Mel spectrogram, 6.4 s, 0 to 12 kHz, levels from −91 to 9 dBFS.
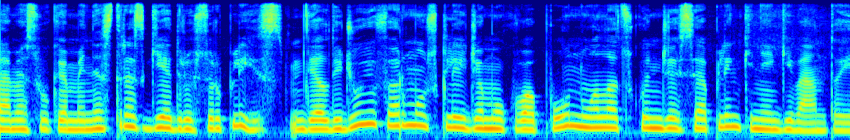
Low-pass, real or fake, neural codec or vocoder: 10.8 kHz; real; none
